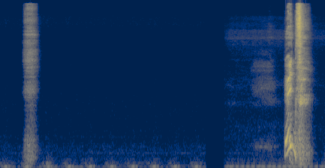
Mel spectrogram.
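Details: Female, from a compilation of her sneezes: a soft hissing in-breath, then a loud sudden sneeze, in a quiet room with faint rhythmic background thumps.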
